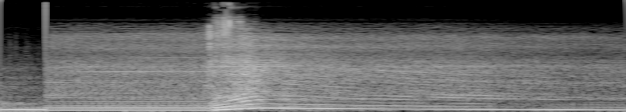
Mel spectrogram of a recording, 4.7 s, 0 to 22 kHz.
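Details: 1985 Toyota MR2 after its cylinder misfire was fixed: steady idle, still slightly high, then a clean rev that climbs and settles with no hesitation, stumble or miss; engine now runs smoothly.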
